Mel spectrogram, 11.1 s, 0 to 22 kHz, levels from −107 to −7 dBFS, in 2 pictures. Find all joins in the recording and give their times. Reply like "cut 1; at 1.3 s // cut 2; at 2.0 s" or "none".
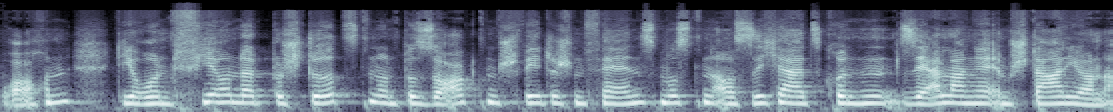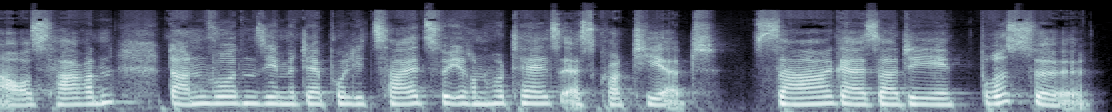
cut 1; at 9.2 s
